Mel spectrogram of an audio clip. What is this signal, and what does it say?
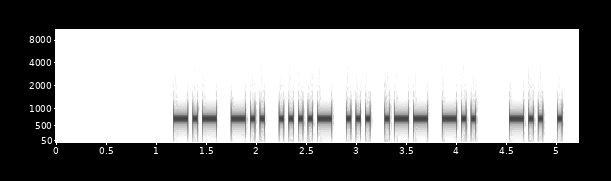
Morse code, heard as a keyed tone, about 25 wpm, 700 Hz. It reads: KD4SWD DE
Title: USA Callsign DE Callsign - 6 Characters - 25wpm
